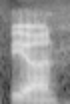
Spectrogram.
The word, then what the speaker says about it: Tapion: Tapion. Is it like Topis? It's literally the word tape, and then he's like an Eevee evolution, but he's made of tape.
